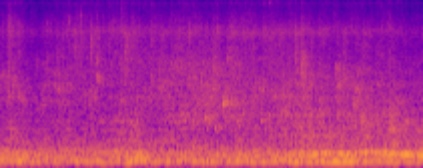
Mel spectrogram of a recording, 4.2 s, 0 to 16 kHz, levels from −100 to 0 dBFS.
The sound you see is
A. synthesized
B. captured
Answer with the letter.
B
